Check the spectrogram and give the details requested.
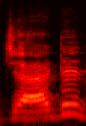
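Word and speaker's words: jaded: तो जडेजा जडेजा साहब जैडेड हो गए। तो क्या बोलेंगे? अब इसका सही प्रोनाउंसिएशन जेडेड जेडेड हम लोग जेडेड ही बोल के याद करवाएंगे।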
